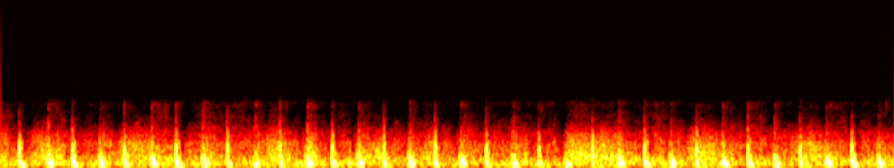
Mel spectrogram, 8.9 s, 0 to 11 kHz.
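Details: Fast, regular heartbeat near 115 beats a minute, self-recorded after light crunches, with soft breathing and movement rustling underneath: rapid heartbeat after exercise.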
